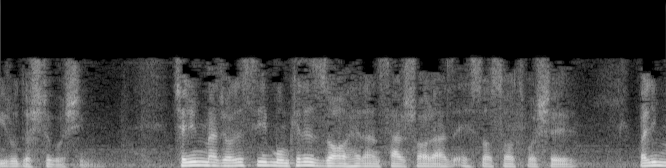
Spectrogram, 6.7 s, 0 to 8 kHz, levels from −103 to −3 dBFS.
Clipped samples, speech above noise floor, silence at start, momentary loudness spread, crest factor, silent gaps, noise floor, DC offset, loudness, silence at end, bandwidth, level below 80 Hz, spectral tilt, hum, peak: under 0.1%; 27 dB; 0 s; 12 LU; 18 dB; none; -48 dBFS; under 0.1%; -22 LUFS; 0 s; 5.4 kHz; -48 dBFS; -12.5 dB/octave; none; -4 dBFS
